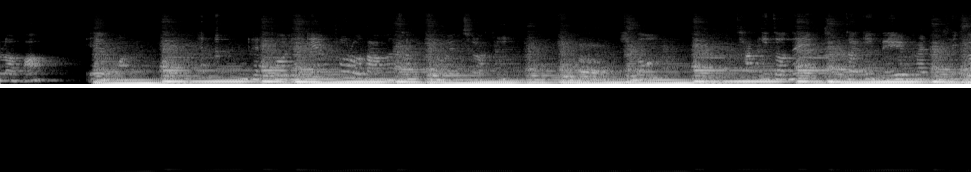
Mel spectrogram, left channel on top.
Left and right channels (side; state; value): right; silent; 63 dB below the other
